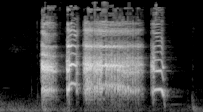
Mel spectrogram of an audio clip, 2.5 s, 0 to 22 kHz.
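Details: Crow of a red junglefowl, February 13, 2025: four loud harsh bursts, a short note, a quick second note, a long strained middle note, then a clipped final syllable, with a silent background.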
